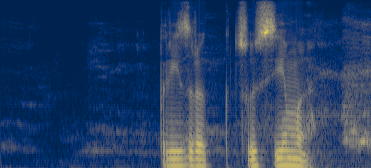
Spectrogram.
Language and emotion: Russian, neutral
